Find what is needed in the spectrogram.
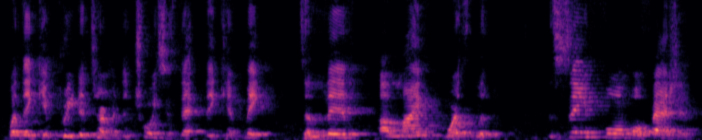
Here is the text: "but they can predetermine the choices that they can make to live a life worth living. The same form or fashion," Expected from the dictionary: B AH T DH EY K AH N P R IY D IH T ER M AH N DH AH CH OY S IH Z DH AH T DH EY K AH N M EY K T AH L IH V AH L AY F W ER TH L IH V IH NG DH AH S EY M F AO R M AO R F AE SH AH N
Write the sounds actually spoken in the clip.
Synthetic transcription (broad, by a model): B AH T DH EY K AH N P R IY D IH T ER M AH N DH AH CH OY S IH Z DH AH T DH EY K AH N M EY K T AH L IH V AH L AY F W ER TH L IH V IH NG DH AH S EY M F AO R M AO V F AE SH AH N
